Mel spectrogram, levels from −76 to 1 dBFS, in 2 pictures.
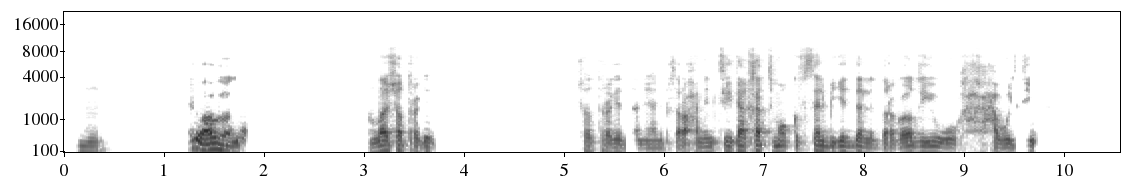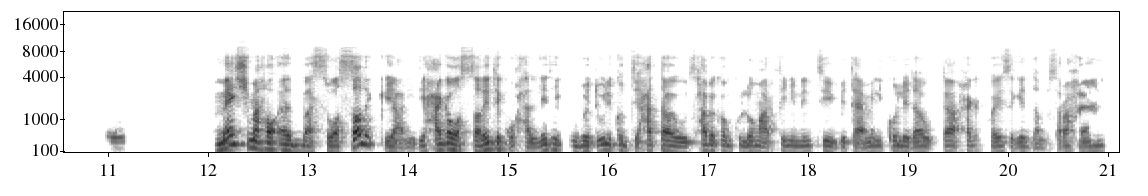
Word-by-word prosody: إمم، 100 -1 -10 0.8
حلو - - +6
أوي 130 0 +6
والله. 100 -2 -2 1.2
والله - - +2
شاطرة - - -3
جدًا. - - -5 1.4
شاطرة 100 -2 -8
جدًا، 90 -1 -8
يعني 85 0 -10
بصراحة - - -5
إن 95 - -6
أنتِ 95 +2 -7
ت 100 +2 -4
أخدتِ 105 0 0
موقِف 105 0 -5
سلبي 105 -2 -3
جدًا 105 0 -2
للدرجة 95 +2 -4
دي 100 0 -4 0.2
حَولتيه 90 - -6 1.3
إمم. 410 -2 -6 0.9
ماشي 245 -6 +7
ما 160 - +10
هو 145 -1 +7
آآ 120 - +4
بس 115 -1 -2
وصلِّك، 105 - +6
يعني 95 -2 -2
دي 110 - -3
حاجة 120 +4 +4
وصلتِك 135 +3 +3
وحليتِك 120 +6 -3
وبتقولي 105 +4 -1
كنتِ - - -6
حتى - - 0
وأصحابِك 105 +3 +1
أهم 110 -1 -3
كلّهم 110 0 -3
عارفين 110 +3 -4
إن 105 0 -5
أنتِ 110 +1 -7
بتعملي 100 0 -2
كل 105 -1 -3
ده 100 +1 0
وبتاع 110 +2 -2
وحاجة 110 +1 -5
كويسة 105 -2 -6
جدًا، 100 -3 -6
بصراحة 105 +4 -7
يعني 105 +2 -5
105 Hz, 145 wpm, -23 LUFS, 100-115 Hz, 1.4 s, ما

